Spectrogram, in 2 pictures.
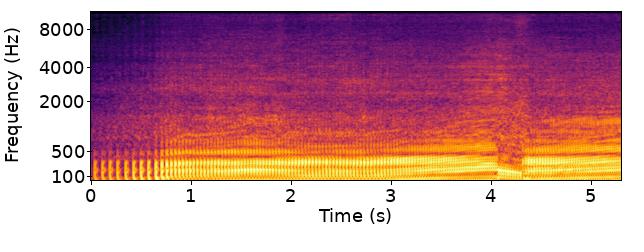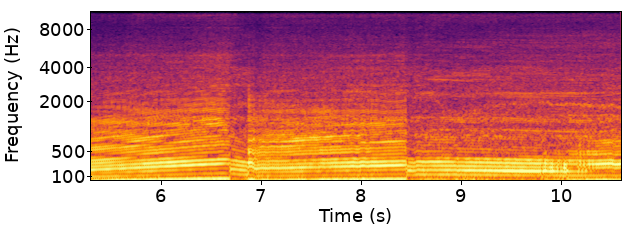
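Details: Yamaha WR250X supermoto on test ride after fixing the problem that caused cutting out under full throttle: the single rises crisply through the revs with clean breaks at three upshifts, no sputter or hesitation.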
